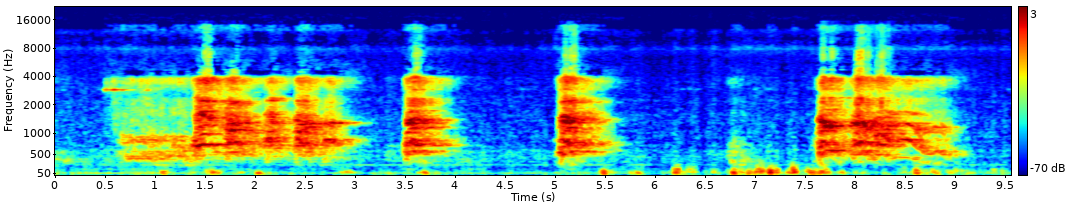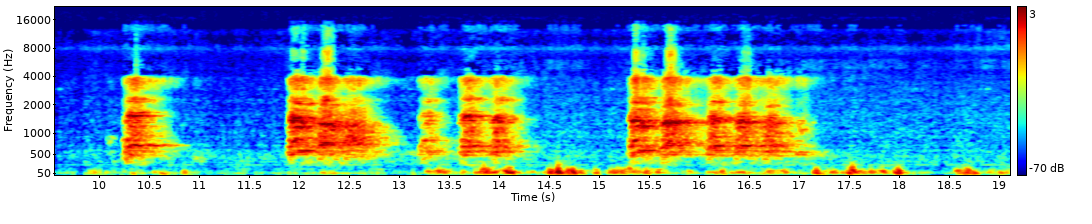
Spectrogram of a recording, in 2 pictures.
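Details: Dog giving bouts of quick barks separated by short silences, roughly three bursts per second within each bout, with low thumping noises in the background.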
